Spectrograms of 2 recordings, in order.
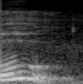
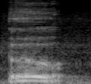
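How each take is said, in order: First: The ooh sounds pleased and impressed. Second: The ooh sounds doubtful and put off. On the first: The buyers like the house at first sight. The speaker calls it right. "you want them to go" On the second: The buyers are put off at first sight. The speaker calls it wrong.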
